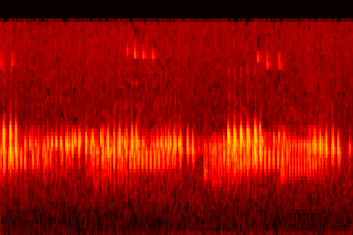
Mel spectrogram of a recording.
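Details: Rhacophorus schlegelii frogs giving rattling, pulsed calls that run almost continuously with one brief pause, and scattered faint high-pitched chirps in the background.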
